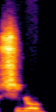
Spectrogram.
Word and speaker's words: shinobi: call them ninja, or shinobi. The traditional pronunciation was shinobi.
